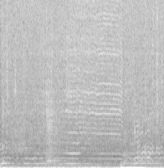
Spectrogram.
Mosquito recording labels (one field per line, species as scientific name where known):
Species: Culex pipiens complex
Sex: female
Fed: unfed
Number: one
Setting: cup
